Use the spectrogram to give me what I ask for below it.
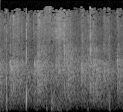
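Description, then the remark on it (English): A church audience breaks into applause, rejoicing over a budget surplus, a dense, steady patter of many hands clapping together at moderate loudness, with a few sharper claps standing out and no talking over it. “The health unit is not prohibiting clapping, praise the Lord.”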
